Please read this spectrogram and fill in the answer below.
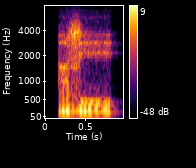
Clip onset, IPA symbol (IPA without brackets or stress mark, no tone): a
